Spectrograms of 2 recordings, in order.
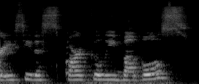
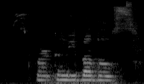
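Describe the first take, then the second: First: Said in the usual way. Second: Soft, slow, hushed wonder. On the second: Acted. Reader marvelling quietly at the bubbles, soft and slow. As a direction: breathe the words out in awe. Reader savours the magic picture.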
